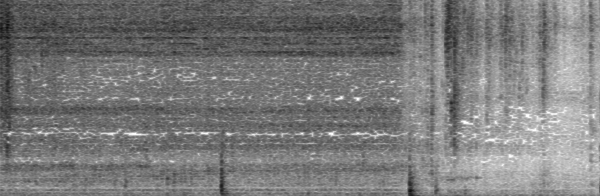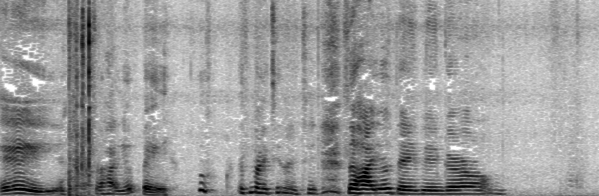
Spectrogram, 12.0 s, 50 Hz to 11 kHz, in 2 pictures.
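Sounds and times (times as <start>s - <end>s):
water running from a sink tap: 0.0s - 5.4s
speech: 6.0s - 11.2s.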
